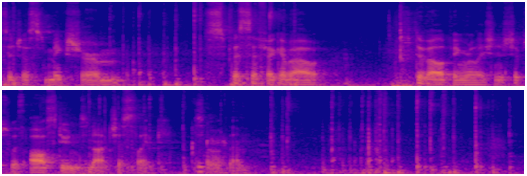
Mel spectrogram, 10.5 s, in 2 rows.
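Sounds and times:
speech: 0.1 - 1.4, 2.0 - 3.3, 3.9 - 8.1
computer keyboard typing as notes are written down: 1.0 - 3.1, 5.9 - 7.2, 7.8 - 10.4.

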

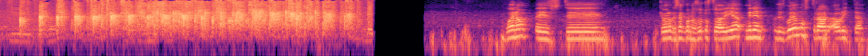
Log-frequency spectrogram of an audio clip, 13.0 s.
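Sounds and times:
audience applause: 0.0 - 5.6
speech: 0.2 - 1.0, 7.6 - 9.2, 9.9 - 13.0.

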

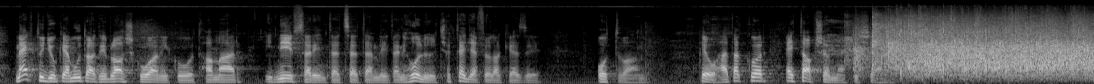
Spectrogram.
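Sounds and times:
speech: 0.2 - 9.0
crowd applauding: 8.4 - 10.9.

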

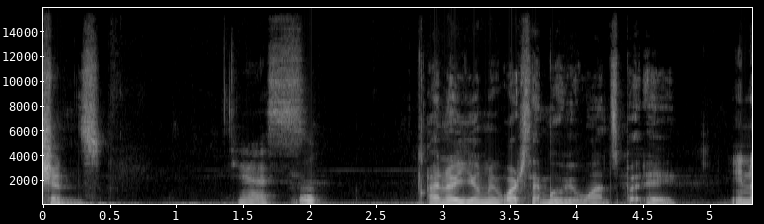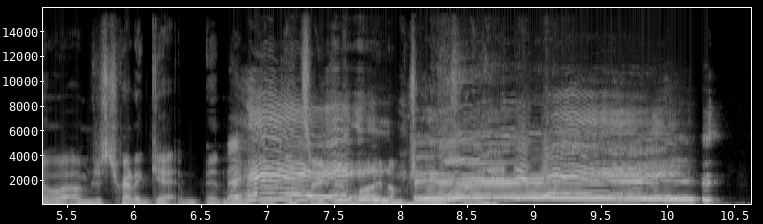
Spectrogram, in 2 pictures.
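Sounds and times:
speech: 0.0 - 0.5, 1.4 - 2.2, 2.8 - 9.0
high strained vocal wail: 6.7 - 10.4.

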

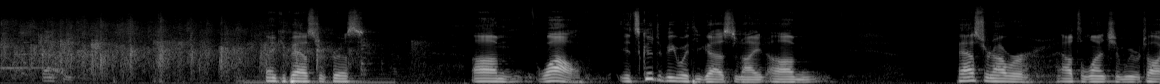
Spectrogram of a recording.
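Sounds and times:
audience applause: 0.0 - 4.3
speech: 0.4 - 1.1, 2.6 - 3.8, 4.7 - 8.3, 9.6 - 11.6.

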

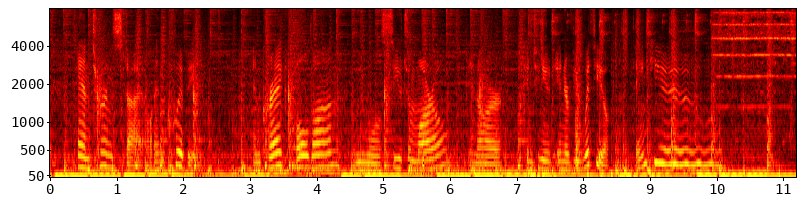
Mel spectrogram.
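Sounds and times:
speech: 0.4 - 10.2
bell ringing: 9.9 - 11.1.

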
